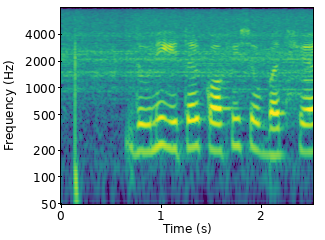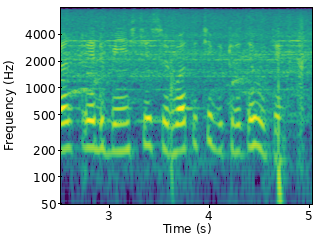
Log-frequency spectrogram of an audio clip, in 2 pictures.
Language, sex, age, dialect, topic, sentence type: Marathi, female, 18-24, Northern Konkan, banking, statement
